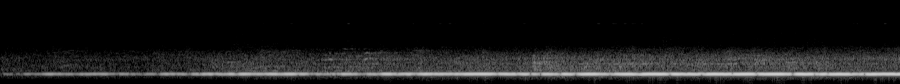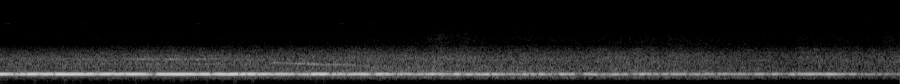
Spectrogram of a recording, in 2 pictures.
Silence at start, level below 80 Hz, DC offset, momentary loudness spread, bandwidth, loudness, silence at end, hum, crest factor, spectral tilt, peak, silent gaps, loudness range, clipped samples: 0.05 s; -84 dBFS; under 0.1%; 16 LU; 2.5 kHz; -20 LUFS; 0 s; none; 10 dB; -5 dB/octave; -10 dBFS; none; 12 LU; under 0.1%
